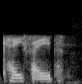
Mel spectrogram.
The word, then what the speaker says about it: kayfabe: I wanted to give you a call to have a chat about kayfabe. – Marvellous. And that is the correct way to pronounce it.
